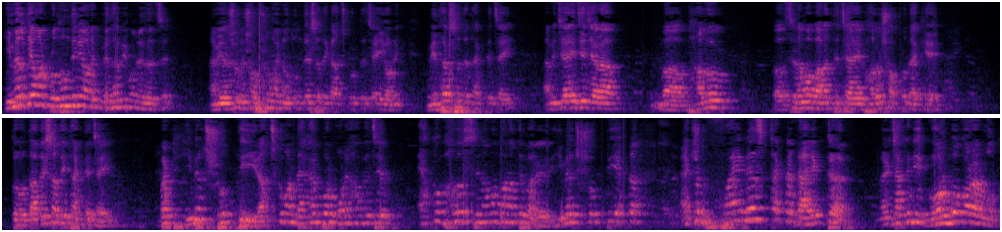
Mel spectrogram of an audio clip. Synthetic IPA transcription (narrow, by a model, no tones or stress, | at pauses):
ɦimelkeamaɾpɾot̪ʰomd̪ineɔnekmed̪ʱabimoneɦojet͡ɕʰe | amiaʃoleʃɔbʃɔmɔenot̪und̪eɾʃat̪ʰekad͡ʑkoɾt̪et͡ɕajɔnek̚ | med̪ʱaɾʃat̪ʰet̪ʰak̚t̪et͡ɕaj | amit͡ɕajd͡ʑed͡ʑaɾa | bʱalo | sinamabanat̪et͡ɕaebʱaloʃɔp̚ɾod̪ɛkʰe | t̪ot̪ad̪eɾʃat̪ʰejt̪ʰak̚t̪et͡ɕajbaʈɦimed̪ʃot̪ːiɾad͡ʑkumaɾd̪ɛkʰaɾpɔɾmoneɦɔbed͡ʑeɛt̪obʱalosinamabanat̪epaɾeɦimed̪ʃot̪ːiɛk̚ʈa | ɛk̚d͡ʑonfajnesʈɛk̚ʈaɖajɾek̚ʈaɾ | d͡ʑakeniɡɔɾbokɔɾaɾmɔt̪o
